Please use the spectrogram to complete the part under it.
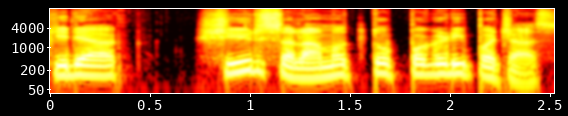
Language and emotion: Goan Konkani, neutral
